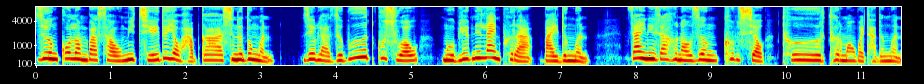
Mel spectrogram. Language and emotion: Bodo, fearful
